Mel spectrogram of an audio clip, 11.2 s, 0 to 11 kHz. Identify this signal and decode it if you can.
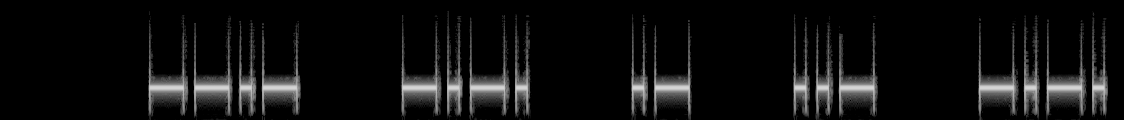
Morse code, heard as a keyed tone, about 10 wpm, spaced as for 6 wpm, 800 Hz. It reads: QCAUC
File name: LEZIONI / 5 LBVC / 5 LBVC ws 10wpm 3733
